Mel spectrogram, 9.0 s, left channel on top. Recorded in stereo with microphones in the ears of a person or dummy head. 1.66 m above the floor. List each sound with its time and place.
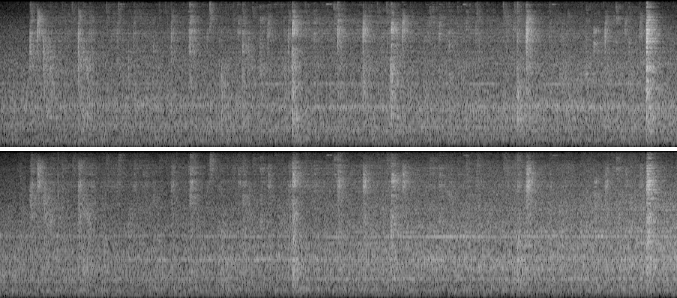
0.4 s frying: 25° left (ahead or behind), 1.4 m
